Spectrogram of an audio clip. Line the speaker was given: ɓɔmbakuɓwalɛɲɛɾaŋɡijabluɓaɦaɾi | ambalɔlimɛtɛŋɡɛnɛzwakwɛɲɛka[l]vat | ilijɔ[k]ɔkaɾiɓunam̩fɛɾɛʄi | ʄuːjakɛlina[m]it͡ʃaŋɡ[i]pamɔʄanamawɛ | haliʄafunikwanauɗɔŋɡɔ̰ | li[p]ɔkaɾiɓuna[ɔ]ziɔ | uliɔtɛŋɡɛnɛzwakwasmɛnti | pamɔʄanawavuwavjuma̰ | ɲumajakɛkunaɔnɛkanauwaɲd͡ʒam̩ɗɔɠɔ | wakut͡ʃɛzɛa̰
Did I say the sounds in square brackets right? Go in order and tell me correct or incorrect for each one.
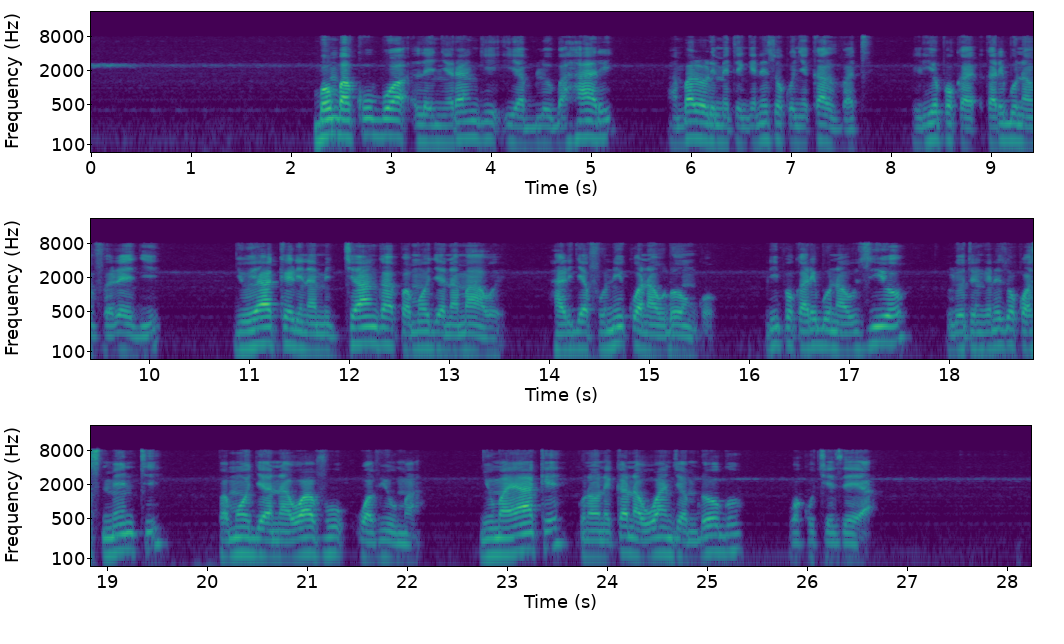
correct, incorrect: p, correct, incorrect: a, correct, incorrect: u

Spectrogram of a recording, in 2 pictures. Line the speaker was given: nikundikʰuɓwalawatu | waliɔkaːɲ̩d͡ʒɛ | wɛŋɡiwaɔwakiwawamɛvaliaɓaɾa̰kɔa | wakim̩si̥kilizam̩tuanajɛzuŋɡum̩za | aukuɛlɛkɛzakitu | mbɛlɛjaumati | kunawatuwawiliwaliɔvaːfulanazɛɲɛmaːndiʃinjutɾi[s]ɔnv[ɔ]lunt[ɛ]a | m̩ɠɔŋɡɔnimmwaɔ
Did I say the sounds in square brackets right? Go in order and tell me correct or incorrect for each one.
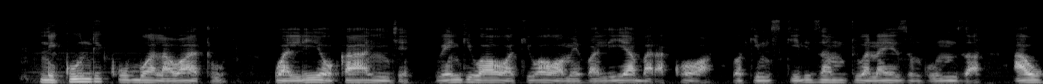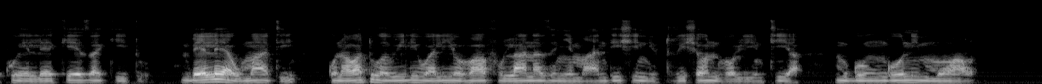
incorrect: ʃ, correct, incorrect: i

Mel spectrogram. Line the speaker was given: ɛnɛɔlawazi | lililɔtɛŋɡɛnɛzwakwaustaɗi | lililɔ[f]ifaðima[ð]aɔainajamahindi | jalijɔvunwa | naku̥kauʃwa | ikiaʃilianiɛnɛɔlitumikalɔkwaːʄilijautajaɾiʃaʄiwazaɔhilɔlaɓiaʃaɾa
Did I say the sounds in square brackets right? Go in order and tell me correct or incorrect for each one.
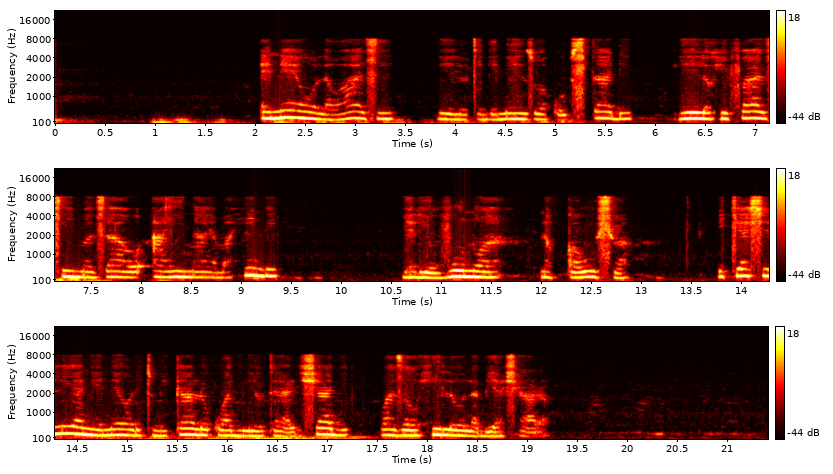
incorrect: h, incorrect: z

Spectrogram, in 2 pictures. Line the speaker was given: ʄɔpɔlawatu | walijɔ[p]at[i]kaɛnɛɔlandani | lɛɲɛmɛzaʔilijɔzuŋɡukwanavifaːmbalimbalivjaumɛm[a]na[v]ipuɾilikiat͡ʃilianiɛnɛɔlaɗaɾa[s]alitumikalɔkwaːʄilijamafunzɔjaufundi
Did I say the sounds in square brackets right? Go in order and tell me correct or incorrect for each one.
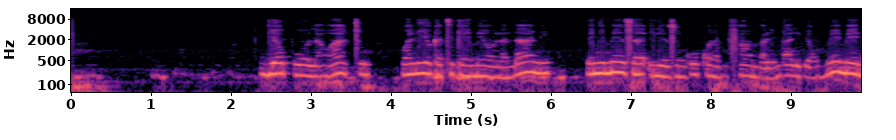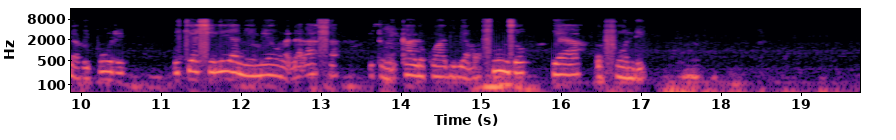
incorrect: k, correct, incorrect: ɛ, correct, correct

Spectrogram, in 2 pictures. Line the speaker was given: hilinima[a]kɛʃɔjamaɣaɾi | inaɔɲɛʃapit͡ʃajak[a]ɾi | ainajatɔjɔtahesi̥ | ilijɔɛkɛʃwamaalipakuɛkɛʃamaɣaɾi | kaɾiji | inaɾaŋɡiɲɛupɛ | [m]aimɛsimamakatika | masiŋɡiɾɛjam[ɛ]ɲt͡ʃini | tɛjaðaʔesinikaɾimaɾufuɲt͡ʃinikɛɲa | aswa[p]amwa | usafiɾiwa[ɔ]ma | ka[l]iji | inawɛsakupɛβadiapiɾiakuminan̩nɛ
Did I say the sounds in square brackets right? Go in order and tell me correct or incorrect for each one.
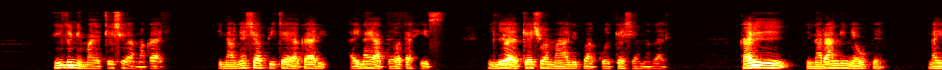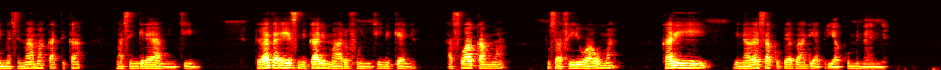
incorrect: ɛ, correct, incorrect: n, incorrect: i, incorrect: k, incorrect: u, incorrect: ɾ

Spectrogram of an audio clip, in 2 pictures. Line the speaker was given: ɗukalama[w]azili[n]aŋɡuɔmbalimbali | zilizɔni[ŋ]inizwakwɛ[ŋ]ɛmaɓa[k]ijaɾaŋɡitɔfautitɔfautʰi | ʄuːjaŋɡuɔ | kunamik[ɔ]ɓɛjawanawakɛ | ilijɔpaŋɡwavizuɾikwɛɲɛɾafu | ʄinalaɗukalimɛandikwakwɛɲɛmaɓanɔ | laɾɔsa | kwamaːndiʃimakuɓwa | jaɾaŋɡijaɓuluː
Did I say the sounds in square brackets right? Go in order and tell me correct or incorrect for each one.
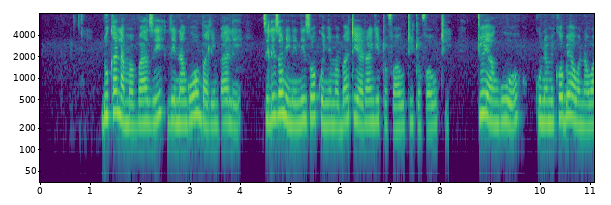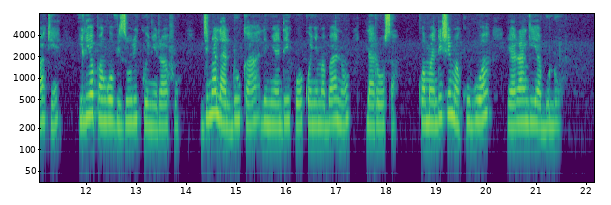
incorrect: v, correct, incorrect: n, incorrect: ɲ, incorrect: t, correct

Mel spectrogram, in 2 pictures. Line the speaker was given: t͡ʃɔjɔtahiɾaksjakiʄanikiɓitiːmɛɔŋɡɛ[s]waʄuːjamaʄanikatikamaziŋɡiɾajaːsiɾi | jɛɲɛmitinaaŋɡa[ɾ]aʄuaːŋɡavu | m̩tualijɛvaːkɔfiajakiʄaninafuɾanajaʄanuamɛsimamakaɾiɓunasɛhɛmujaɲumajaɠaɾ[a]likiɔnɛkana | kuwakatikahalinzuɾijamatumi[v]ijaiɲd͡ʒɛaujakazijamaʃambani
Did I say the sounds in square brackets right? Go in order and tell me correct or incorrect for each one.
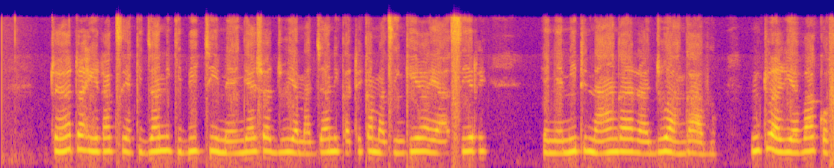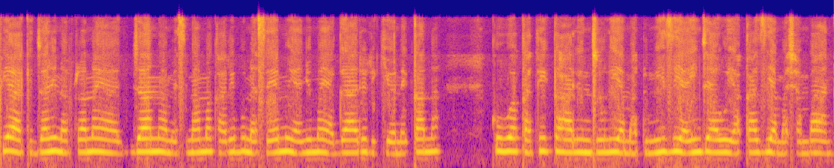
incorrect: ʃ, correct, incorrect: i, incorrect: z

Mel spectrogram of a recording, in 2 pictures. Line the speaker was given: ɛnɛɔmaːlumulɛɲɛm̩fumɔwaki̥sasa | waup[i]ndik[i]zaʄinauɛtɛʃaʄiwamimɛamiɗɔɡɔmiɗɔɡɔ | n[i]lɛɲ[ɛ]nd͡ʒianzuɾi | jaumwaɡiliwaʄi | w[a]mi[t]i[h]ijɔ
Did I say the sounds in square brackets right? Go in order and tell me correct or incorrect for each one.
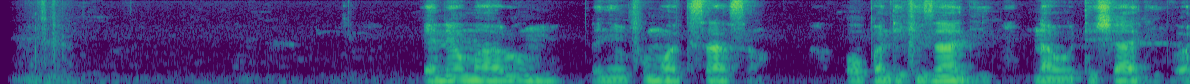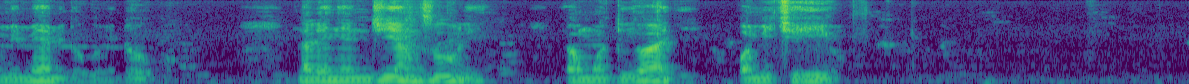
incorrect: a, correct, incorrect: a, correct, correct, incorrect: t͡ʃ, correct

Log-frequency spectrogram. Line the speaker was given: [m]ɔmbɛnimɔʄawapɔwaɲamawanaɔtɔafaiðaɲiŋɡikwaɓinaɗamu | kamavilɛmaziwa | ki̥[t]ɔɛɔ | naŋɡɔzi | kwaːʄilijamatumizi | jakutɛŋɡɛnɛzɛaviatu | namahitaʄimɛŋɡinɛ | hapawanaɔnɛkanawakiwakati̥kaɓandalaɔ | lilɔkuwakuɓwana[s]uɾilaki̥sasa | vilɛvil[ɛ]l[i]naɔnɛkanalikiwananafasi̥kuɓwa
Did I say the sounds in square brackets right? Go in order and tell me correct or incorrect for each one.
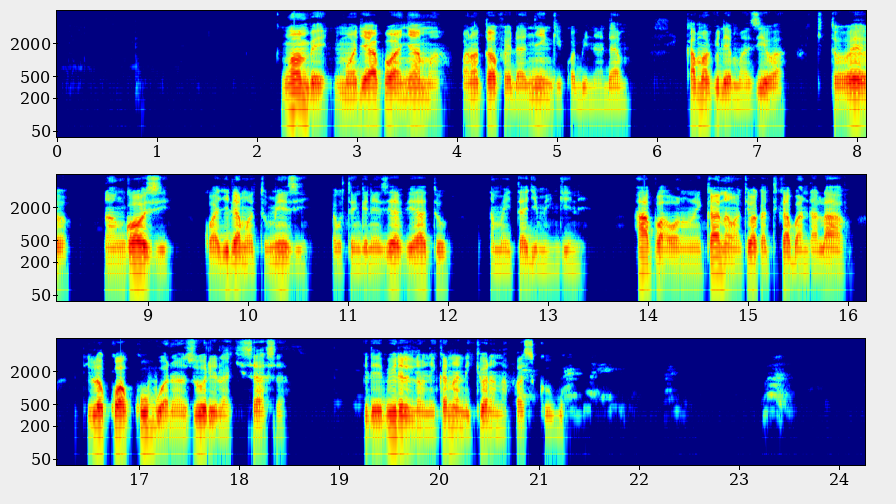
incorrect: ŋ, correct, incorrect: z, correct, correct

